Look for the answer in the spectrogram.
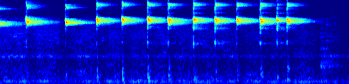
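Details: Lovebird in typing-style fighter song: a steady run of about a dozen short, high, sharply rising chirps, roughly four per second, stopping abruptly before a brief silence.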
